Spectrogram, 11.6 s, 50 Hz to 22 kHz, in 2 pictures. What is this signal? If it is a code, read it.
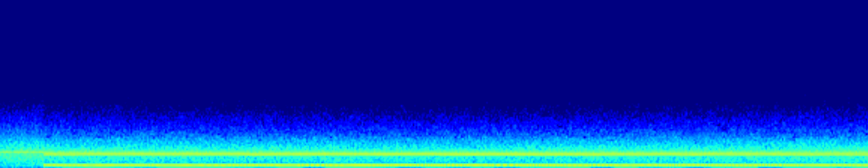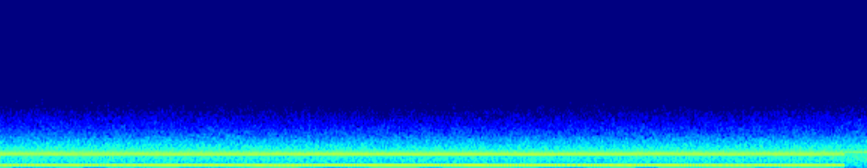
FT8 (several signals at once), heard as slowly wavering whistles, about 6.25 baud, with radio static and a steady whistle near 2210 Hz.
